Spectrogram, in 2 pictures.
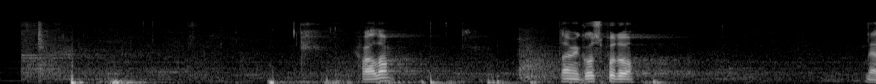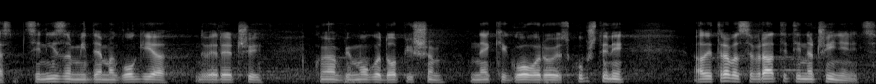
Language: Serbian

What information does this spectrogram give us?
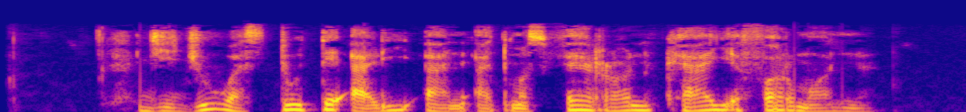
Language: Esperanto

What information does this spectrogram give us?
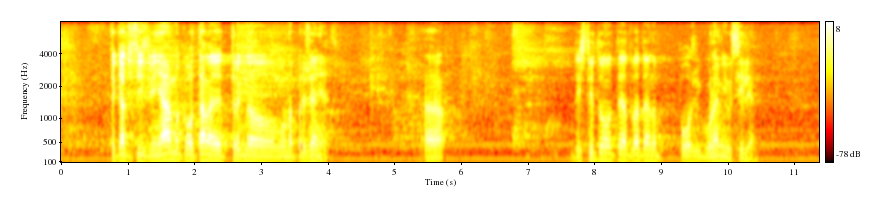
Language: Bulgarian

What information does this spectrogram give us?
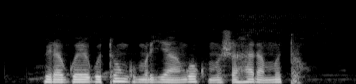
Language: Kinyarwanda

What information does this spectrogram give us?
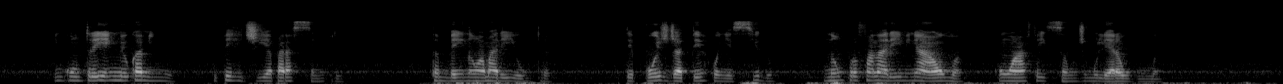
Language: Portuguese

